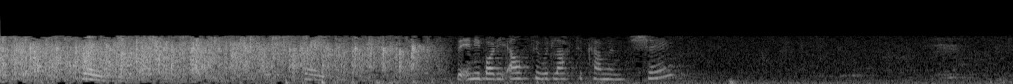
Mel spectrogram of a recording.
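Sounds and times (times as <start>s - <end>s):
audience clapping hands: 0.0s - 4.5s
speech: 4.7s - 7.0s.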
